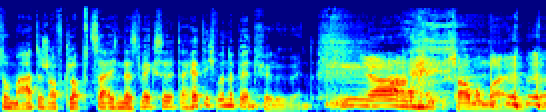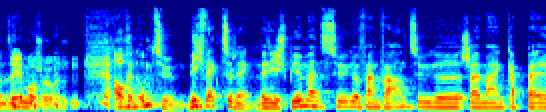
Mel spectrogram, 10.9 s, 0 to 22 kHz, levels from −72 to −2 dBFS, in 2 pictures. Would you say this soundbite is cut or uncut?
cut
